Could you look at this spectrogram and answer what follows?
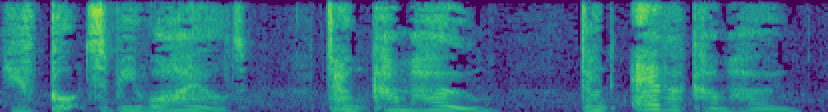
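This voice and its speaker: A woman's voice: a little high, lively intonation, measured pace, fairly bright tone, a little hiss or hum, pitched above the performer's own voice. A woman voicing a passionate, distraught seven-year-old boy in a storybook reading, pleading emotionally. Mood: tearful urging.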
